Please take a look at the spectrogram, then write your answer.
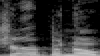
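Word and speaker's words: Cherepanov: hockey history number six death of alexi sheriff pronounced sharaponov was playing for the khl's and the guard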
